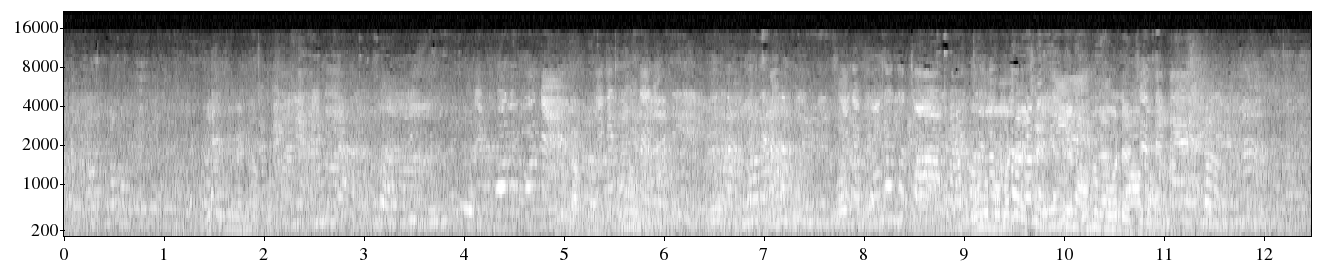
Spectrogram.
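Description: A group of people chattering at once, with many overlapping voices. The talk grows a little louder in the second half.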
